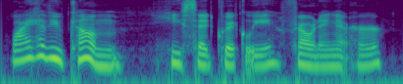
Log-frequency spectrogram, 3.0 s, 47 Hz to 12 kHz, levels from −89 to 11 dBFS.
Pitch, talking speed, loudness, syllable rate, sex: 190 Hz, 200 wpm, -17 LUFS, 4.8 syllables/s, female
